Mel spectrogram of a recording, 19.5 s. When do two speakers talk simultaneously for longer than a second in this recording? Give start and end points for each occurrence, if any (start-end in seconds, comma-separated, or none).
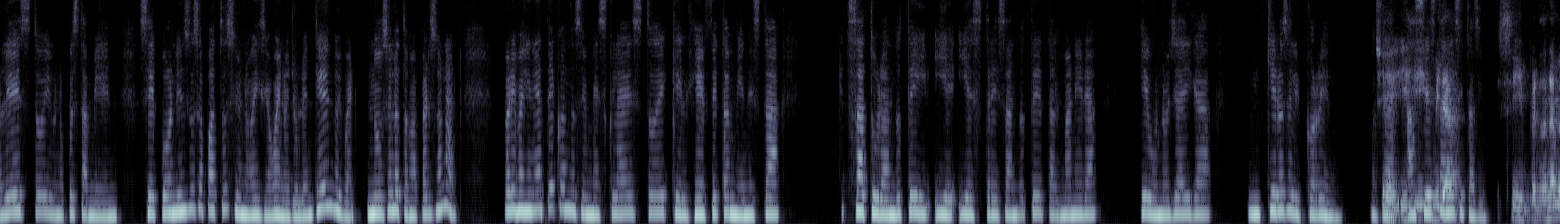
17.2-18.6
